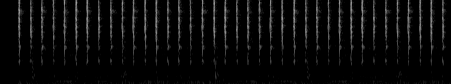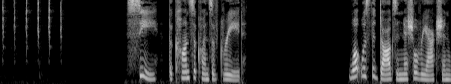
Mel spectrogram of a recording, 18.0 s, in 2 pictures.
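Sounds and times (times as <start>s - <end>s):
clock ticking: 0.4s - 10.4s.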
